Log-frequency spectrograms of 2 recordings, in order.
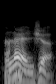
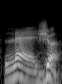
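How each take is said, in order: First: The word is said with a British pronunciation. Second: The word is said with a British pronunciation.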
